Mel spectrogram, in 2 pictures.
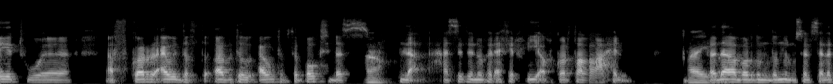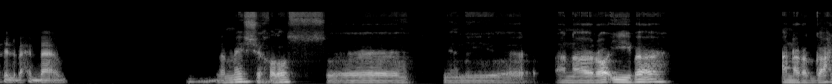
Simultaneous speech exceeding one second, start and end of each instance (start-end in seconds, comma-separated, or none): none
